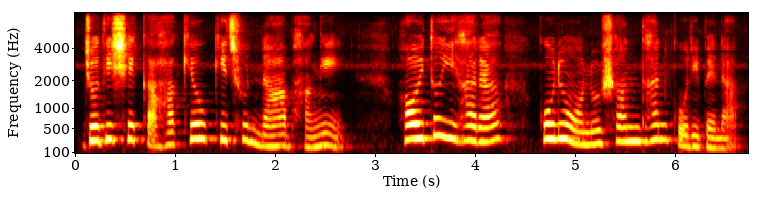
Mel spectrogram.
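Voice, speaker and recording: Slow, mellow woman narrator. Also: a little high. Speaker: audiobook narrator. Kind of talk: scripted literary story narration. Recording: slightly dull, lo-fi recording.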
